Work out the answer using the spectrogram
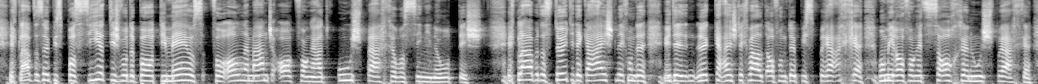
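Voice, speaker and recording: A man preaching with passion. His voice sits high and climbs even higher on the words he stresses. He drops casual slang into a heartfelt sermon. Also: no echo. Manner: impassioned, rising to emphatic high-pitched stress.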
